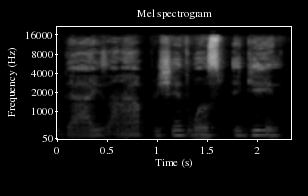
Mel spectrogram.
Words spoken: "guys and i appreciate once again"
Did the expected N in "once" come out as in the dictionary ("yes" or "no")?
yes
